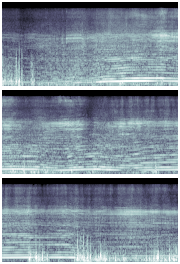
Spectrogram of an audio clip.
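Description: Sbach radio-controlled aerobatic plane flying overhead: its motor and propeller drone with a pitch that dips, rises and wavers as it manoeuvres, from about a second in until near the end. Gusty wind noise on the microphone fills the start and the last second or so.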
